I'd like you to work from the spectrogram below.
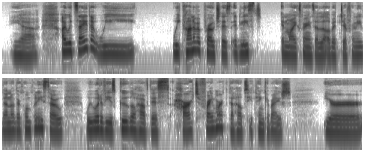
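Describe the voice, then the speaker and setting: A woman with a Dublin accent speaks at a fairly quick pace in a very deep, low pitch. Her pitch varies in an ordinary way, and the sound is dry and close with no echo. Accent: Irish (Dublin). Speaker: product analytics manager. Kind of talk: interview. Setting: studio.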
